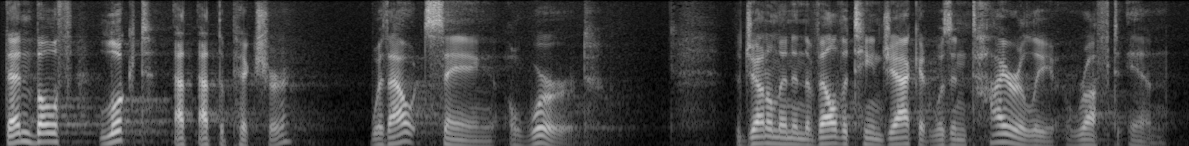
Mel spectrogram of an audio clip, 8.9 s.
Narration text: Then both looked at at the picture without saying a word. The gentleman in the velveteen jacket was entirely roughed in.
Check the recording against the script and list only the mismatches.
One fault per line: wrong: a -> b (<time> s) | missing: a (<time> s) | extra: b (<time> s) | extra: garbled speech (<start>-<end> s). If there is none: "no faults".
no faults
